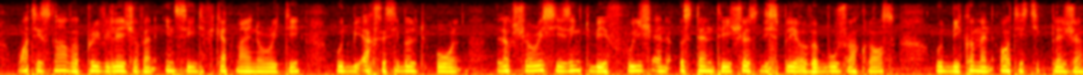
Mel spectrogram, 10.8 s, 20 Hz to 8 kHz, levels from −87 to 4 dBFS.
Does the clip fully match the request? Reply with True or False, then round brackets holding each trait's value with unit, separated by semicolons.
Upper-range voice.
False (130 Hz)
